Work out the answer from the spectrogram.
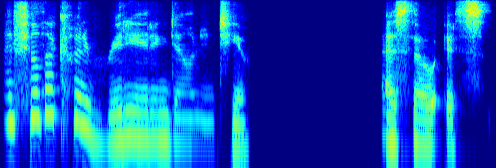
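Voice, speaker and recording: A woman's voice: sits low, sing-song, measured pace, warm tone, dry recording. A woman hosting a live psychic show in a casual, chatty way, with playful, theatrical endearments. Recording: slightly dull, lo-fi stream audio.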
